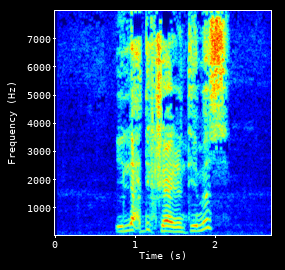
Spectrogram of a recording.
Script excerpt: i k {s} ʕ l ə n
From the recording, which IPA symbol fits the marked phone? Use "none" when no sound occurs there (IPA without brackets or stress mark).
ʃ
